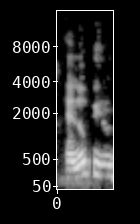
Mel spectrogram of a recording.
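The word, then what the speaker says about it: jalapeño: there's this thing called jalapeno. jalapeno. jalapeno, like पर जे है ना, हाँ बट भाई वो प्रोनाउंस नहीं होता है, वो हेलोपिनो की तरह से प्रोनाउंस होता है क्योंकि वो उस हिसाब का बना हुआ है।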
